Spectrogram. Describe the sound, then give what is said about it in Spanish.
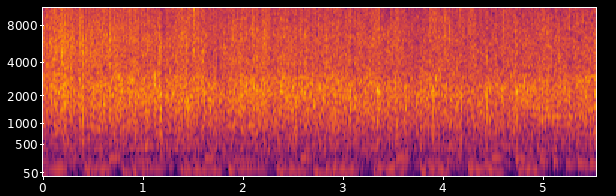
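A studio audience in a radio hall gives sustained applause for the presenters, a dense, steady clapping patter at even loudness throughout, with a low rhythmic pulse underneath. “Y desde aquí quiero dar las gracias a toda la sala a mis locutores que están de vacaciones, un aplauso muy grande para ellos.”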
